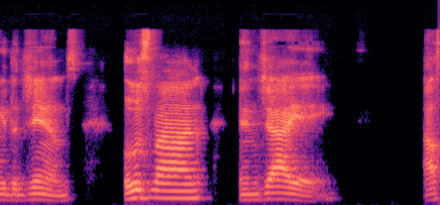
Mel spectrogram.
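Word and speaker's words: Ndiaye: do I find you the gems Usman and Jaye I'll spell that last night for you n-d-i-a-y-e Usman and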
